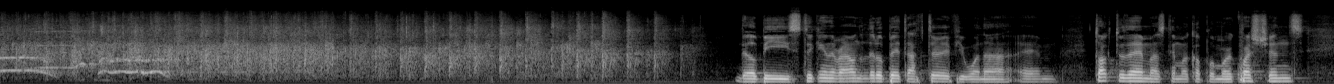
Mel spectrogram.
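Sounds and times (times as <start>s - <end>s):
audience round of applause: 0.0s - 7.0s
speech: 7.4s - 13.3s.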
